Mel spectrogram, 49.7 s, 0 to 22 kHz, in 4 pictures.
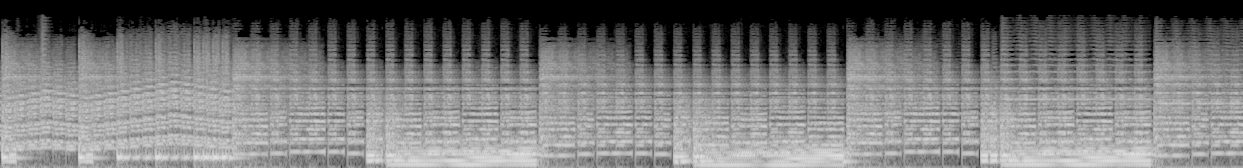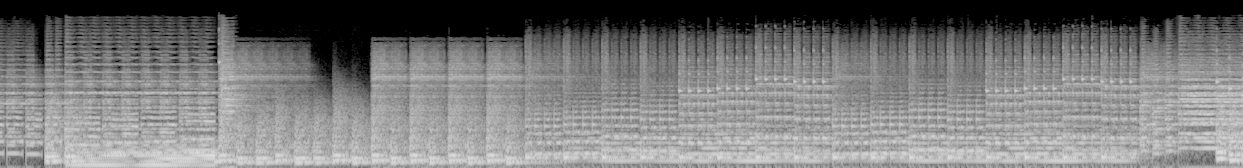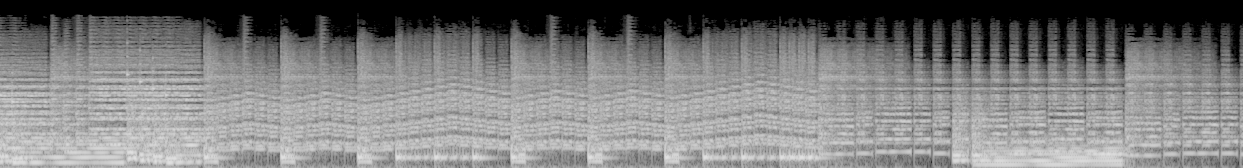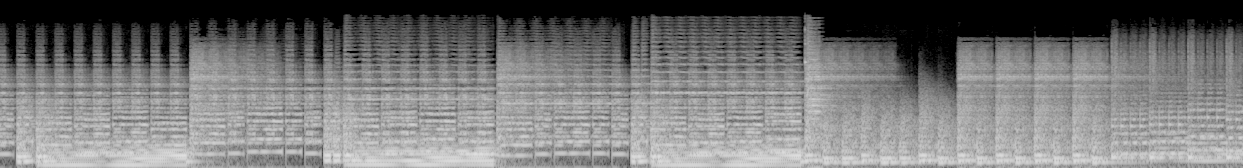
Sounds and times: Music: 0.0s - 49.7s.

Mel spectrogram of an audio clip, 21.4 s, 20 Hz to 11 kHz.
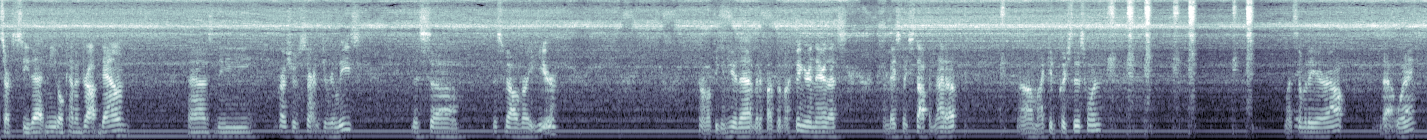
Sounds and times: Speech: 0.0s - 1.9s, 15.3s - 16.6s, 19.3s - 21.3s.

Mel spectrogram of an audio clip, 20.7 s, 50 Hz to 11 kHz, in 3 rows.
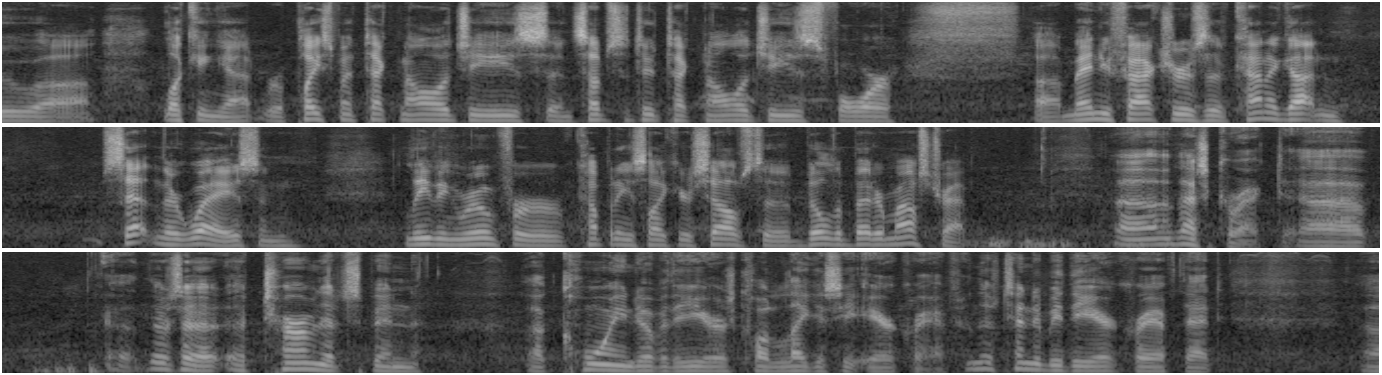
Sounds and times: Speech: 0.0s - 4.5s, 5.2s - 6.8s, 7.4s - 11.8s, 12.4s - 19.9s.

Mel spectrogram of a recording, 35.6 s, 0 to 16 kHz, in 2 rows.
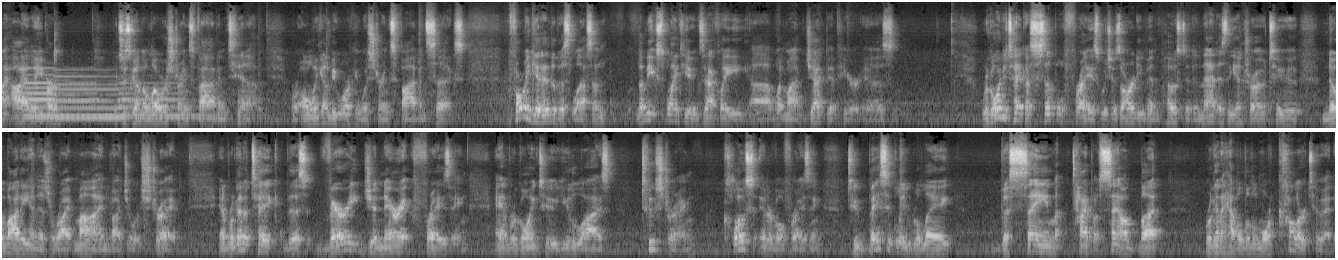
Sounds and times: Speech: 0.0s - 0.8s, 1.6s - 12.0s, 13.0s - 35.5s.

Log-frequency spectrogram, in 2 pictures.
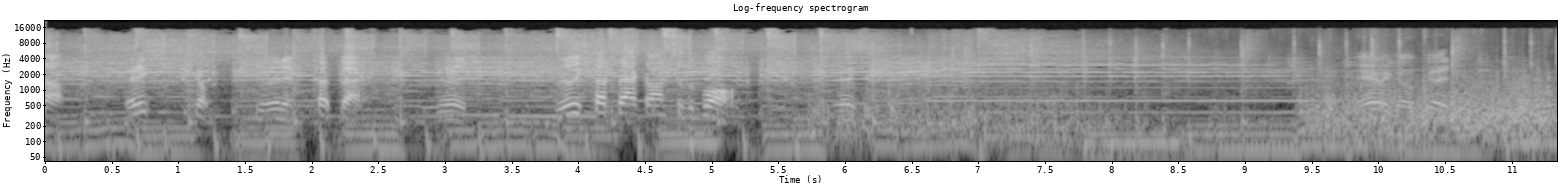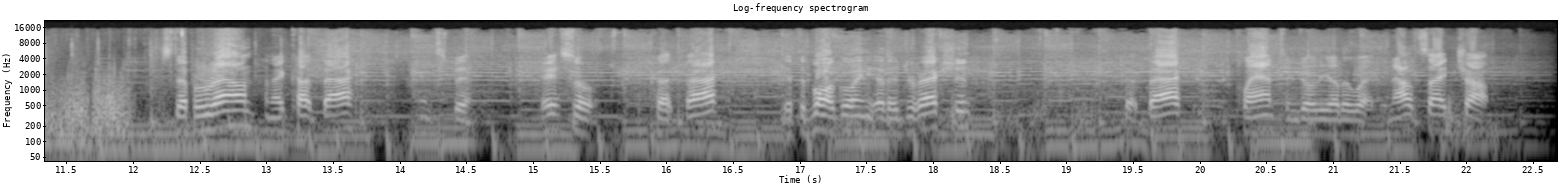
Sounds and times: Speech: 0.0s - 2.4s, 3.0s - 3.2s, 3.8s - 5.2s, 9.8s - 10.6s, 12.2s - 18.3s, 19.4s - 22.2s
Music: 0.0s - 22.6s.

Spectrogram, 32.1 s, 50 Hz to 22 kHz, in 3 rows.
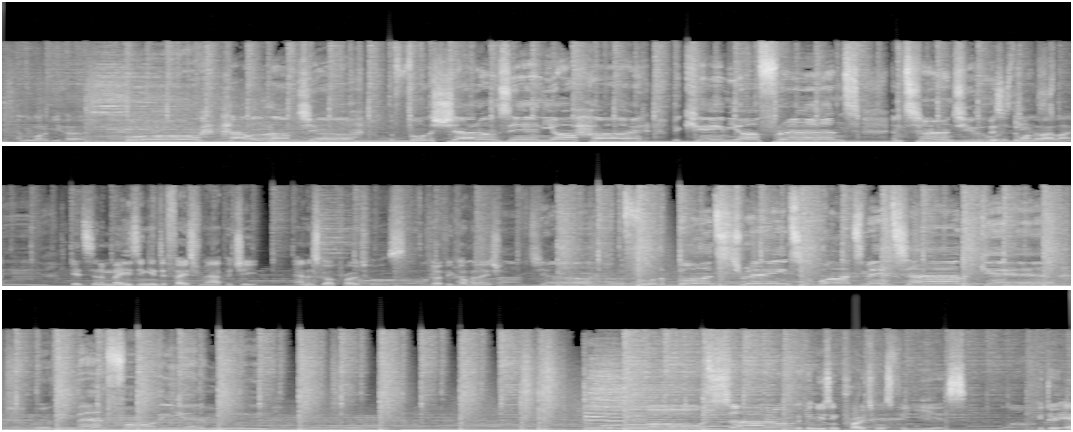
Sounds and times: Music: 0.0s - 32.0s.

